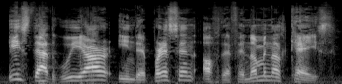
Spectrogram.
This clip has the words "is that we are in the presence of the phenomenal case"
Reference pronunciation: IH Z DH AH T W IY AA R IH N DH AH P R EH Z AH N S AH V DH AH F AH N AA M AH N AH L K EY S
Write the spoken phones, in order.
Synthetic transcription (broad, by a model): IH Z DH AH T W IY AA R IH N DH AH P R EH S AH N AH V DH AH F AH N AA M AH N AH L K EY S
